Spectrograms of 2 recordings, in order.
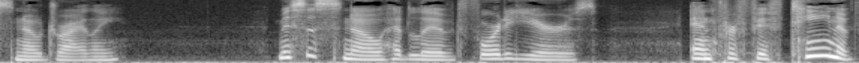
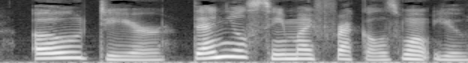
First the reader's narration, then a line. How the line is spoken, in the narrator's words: she sighed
